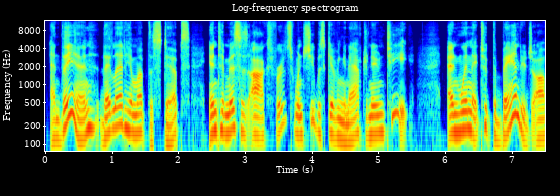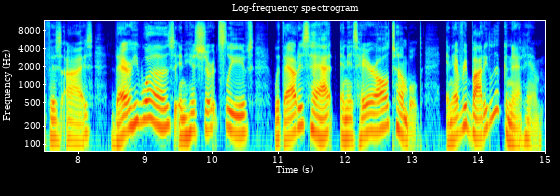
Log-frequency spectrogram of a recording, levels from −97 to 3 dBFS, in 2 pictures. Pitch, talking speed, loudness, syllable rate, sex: 165 Hz, 190 wpm, -20 LUFS, 4.8 syllables/s, female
